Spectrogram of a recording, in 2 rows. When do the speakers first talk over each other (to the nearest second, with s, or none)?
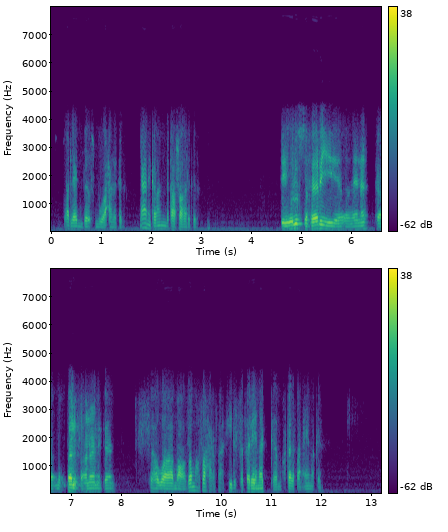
none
